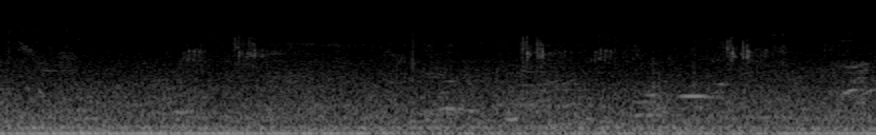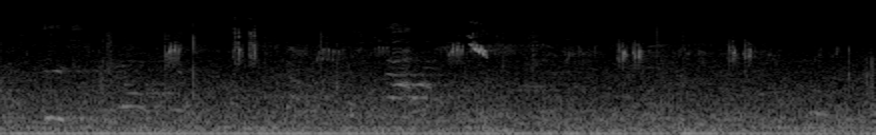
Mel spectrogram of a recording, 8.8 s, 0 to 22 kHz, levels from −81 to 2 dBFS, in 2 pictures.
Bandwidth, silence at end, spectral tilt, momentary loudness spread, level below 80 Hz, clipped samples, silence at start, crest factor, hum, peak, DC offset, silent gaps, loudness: 11 kHz; 0 s; -6 dB/octave; 3 LU; -44 dBFS; under 0.1%; 0 s; 14 dB; none; -26 dBFS; under 0.1%; none; -42 LUFS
